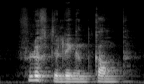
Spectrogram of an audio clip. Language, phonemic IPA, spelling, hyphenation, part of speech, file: Dutch, /ˈvlʏx.tə.lɪ.ŋə(n)ˌkɑmp/, vluchtelingenkamp, vluch‧te‧lin‧gen‧kamp, noun, Nl-vluchtelingenkamp.ogg
- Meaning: refugee camp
